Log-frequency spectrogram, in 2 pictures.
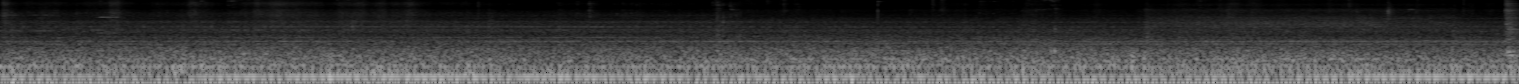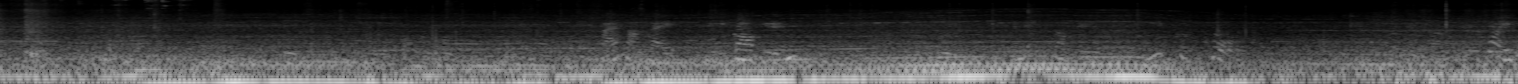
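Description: Interior of a double-decker bus: a steady low hum while it stands, a brief hiss of air about twelve seconds in, then a louder low rumble as the bus pulls away about halfway through, with a faint whine rising in pitch as it gathers speed.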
